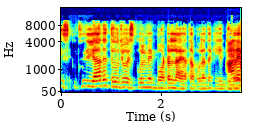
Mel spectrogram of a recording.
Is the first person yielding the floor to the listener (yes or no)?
yes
